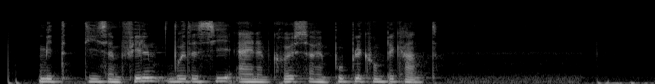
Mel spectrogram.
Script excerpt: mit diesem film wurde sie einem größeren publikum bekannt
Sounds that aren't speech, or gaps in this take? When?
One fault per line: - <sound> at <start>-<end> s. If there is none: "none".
none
